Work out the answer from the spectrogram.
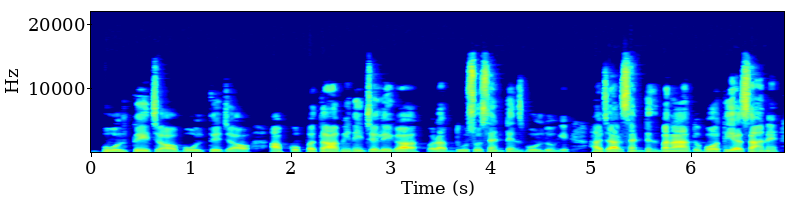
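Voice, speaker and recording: A man's voice: a little high, normal speed, a little mellow. A man teaches spoken English at a board in a classroom. He drills short sentence pairs aloud with energy and calls his students beta and bhai.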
